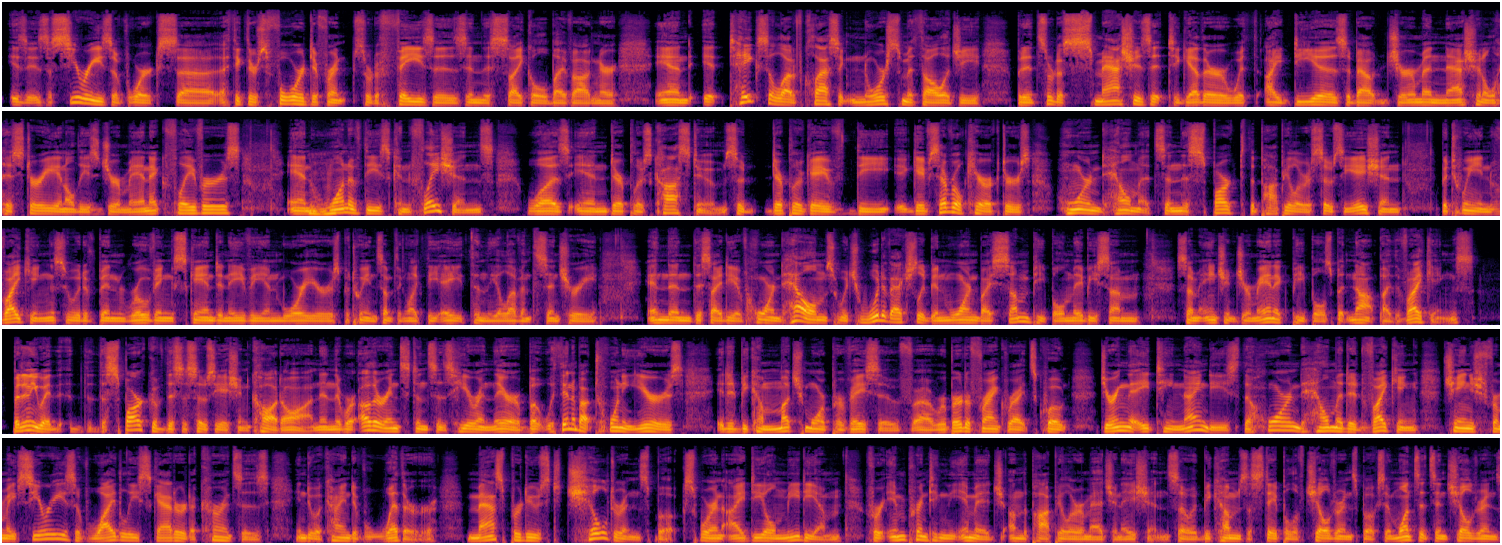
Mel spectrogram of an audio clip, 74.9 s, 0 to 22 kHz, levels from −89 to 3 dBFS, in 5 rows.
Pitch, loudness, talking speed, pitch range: 95 Hz, -18 LUFS, 160 wpm, 90-115 Hz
